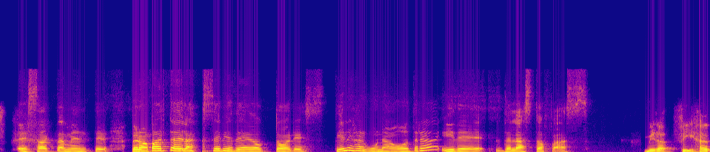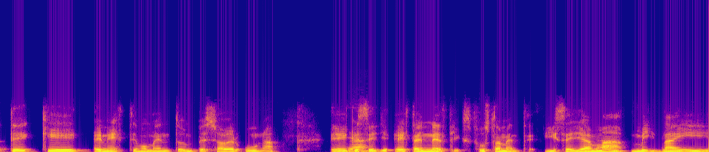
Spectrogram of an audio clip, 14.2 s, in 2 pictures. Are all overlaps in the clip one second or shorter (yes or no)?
yes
